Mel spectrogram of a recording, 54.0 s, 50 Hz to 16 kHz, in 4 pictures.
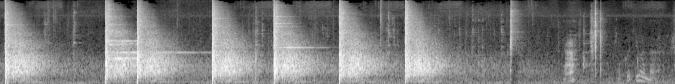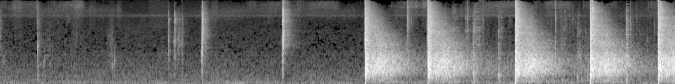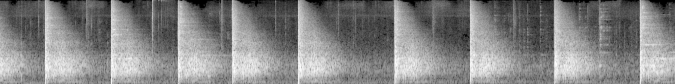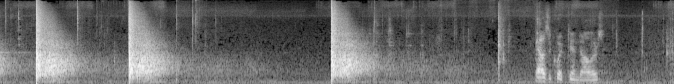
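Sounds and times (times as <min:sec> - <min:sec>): pistol shots echoing: 0:00.0 - 0:01.0, 0:02.1 - 0:09.1, 0:20.8 - 0:23.0, 0:23.8 - 0:24.7, 0:25.3 - 0:34.0, 0:34.9 - 0:35.8, 0:36.4 - 0:37.4, 0:38.0 - 0:39.0, 0:39.8 - 0:42.2, 0:43.0 - 0:44.1, 0:47.1 - 0:48.1.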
